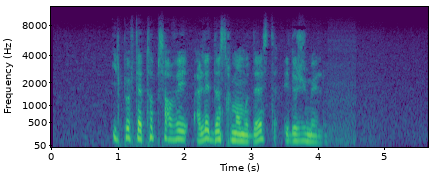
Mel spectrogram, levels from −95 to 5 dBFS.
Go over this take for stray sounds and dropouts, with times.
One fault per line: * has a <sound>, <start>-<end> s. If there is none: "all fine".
all fine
